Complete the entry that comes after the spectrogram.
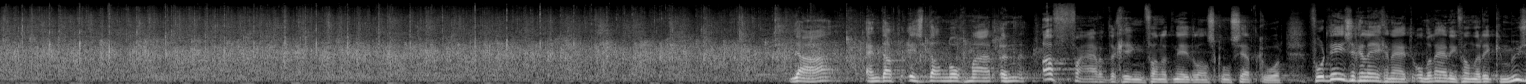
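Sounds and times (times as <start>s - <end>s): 
audience applause for a choir: 0.0s - 11.4s
speech: 7.9s - 15.2s.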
